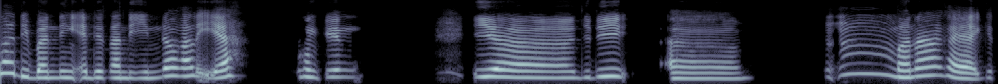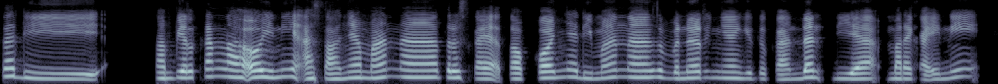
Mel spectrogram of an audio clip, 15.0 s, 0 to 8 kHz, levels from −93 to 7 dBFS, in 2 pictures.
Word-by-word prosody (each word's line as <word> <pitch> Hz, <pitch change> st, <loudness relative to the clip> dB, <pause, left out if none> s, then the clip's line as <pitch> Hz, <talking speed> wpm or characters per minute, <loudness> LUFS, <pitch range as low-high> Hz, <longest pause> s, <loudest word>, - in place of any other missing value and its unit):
lah 400 Hz, -, +5 dB
dibanding 235 Hz, -7 st, +1 dB
editan 225 Hz, 0 st, -1 dB
di 215 Hz, 0 st, -5 dB
Indo 285 Hz, +7 st, +1 dB
kali 290 Hz, -5 st, 0 dB
ya, 290 Hz, -, +3 dB, 0.5 s
mungkin 255 Hz, 0 st, -4 dB, 0.8 s
iya 235 Hz, -4 st, +3 dB
jadi, 275 Hz, +4 st, 0 dB, 0.4 s
eee 205 Hz, -1 st, -3 dB, 0.7 s
mhm, 360 Hz, 0 st, -9 dB
mana 285 Hz, +5 st, +3 dB
kayak 205 Hz, -6 st, +3 dB
kita 280 Hz, +5 st, -1 dB
ditampilkan 210 Hz, +4 st, -2 dB
lah, 250 Hz, -2 st, +4 dB
oh 255 Hz, -, +7 dB
ini 260 Hz, +2 st, -1 dB
asalnya 195 Hz, +3 st, 0 dB
mana, 245 Hz, +2 st, +2 dB
terus 235 Hz, 0 st, +2 dB
kayak 195 Hz, -2 st, 0 dB
tokonya 225 Hz, +6 st, +1 dB
di 210 Hz, -3 st, -6 dB
mana 240 Hz, +2 st, +1 dB
sebenarnya 220 Hz, 0 st, -1 dB
gitu 195 Hz, -1 st, -8 dB
kan 175 Hz, 0 st, -4 dB
dan 240 Hz, 0 st, +4 dB
dia 195 Hz, 0 st, +2 dB
mereka 195 Hz, -3 st, -2 dB
ini 235 Hz, -, -6 dB
230 Hz, 130 wpm, -24 LUFS, 205-255 Hz, 0.8 s, oh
